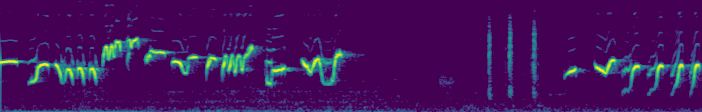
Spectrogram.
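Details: Bird producing rapid, jerky, wavering whistled phrases and squawks, a brief quiet pause broken by a few sharp clicks, then more quick undulating whistles.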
